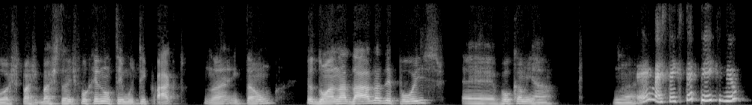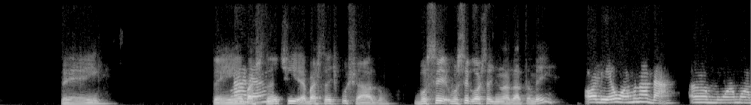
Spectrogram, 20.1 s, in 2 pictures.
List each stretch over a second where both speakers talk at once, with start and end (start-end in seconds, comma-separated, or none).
none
